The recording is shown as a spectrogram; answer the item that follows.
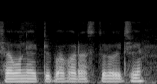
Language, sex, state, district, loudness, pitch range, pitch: Bengali, male, West Bengal, Cooch Behar, -17 LUFS, 130-135 Hz, 135 Hz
